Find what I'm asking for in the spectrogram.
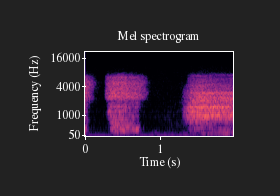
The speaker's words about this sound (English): So it's like the two breaths through the nose.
